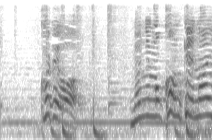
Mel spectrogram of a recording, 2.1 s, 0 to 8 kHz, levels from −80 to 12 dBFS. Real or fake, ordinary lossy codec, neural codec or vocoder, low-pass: real; none; none; 7.2 kHz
